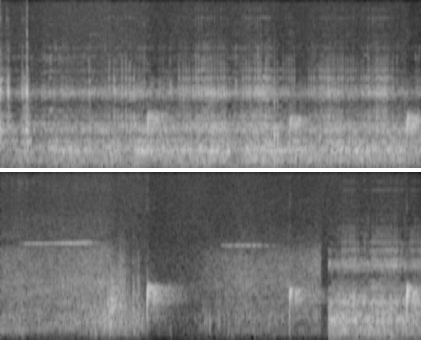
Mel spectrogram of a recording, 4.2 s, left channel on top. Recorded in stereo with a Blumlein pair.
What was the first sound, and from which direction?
A pop, 30° right.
